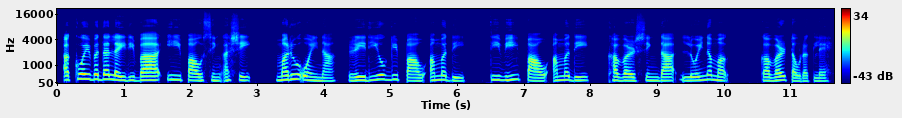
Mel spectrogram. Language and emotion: Manipuri, neutral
